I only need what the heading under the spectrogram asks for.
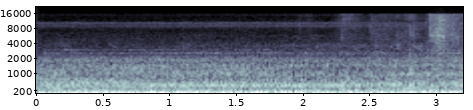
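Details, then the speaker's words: New 36,000 BTU TOSOT heat pump just kicking on after install. Soft, even low rumble with no knocks, rattles or squeals; it starts and runs quietly and normally. "All right, so it looked like it just kicked on. Real quiet."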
